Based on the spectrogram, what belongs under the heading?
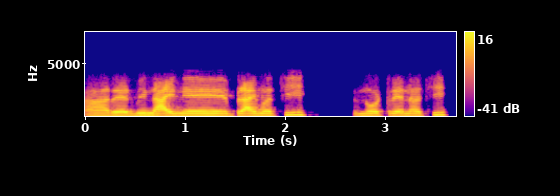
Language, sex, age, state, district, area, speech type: Odia, male, 18-30, Odisha, Khordha, rural, conversation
